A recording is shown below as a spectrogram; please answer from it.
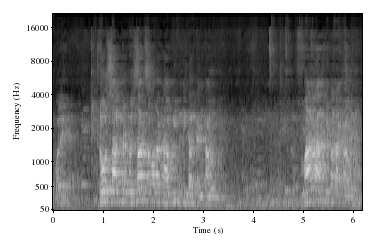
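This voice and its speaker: A man teaching in a lively Quran study lecture, often turning to his listeners. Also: high voice, normal speed. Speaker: religious teacher. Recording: echoey far-off hall, dull lo-fi, faint noise.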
